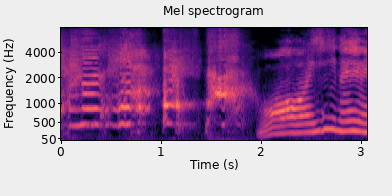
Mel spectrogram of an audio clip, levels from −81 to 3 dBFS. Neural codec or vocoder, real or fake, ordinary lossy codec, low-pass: codec, 16 kHz, 1 kbps, FreqCodec, larger model; fake; none; none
